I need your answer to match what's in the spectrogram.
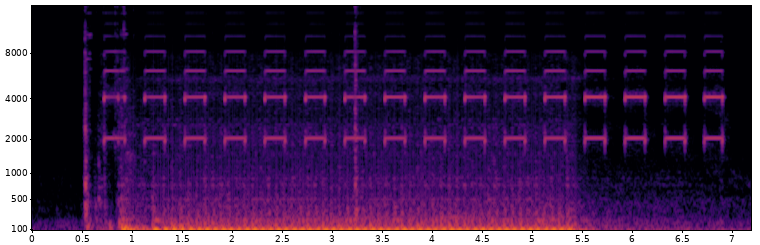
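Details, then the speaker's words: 2002 Mercedes-Benz E320 W210, before repair: the starter spins the engine steadily at about three turns a second for four seconds with a warning chime, but it never fires. Crank, no start; the owner suspects the crankshaft position sensor. "so I'm having issues starting the vehicle I believe it's the crankshaft position sensor"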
